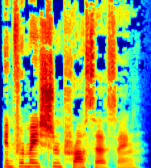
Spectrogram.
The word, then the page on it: information processing: American English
